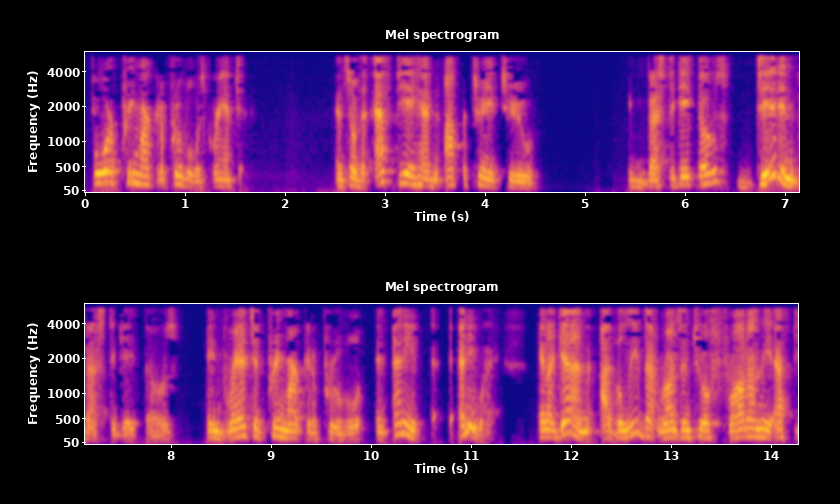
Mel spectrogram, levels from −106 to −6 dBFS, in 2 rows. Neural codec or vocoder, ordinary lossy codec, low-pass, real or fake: autoencoder, 48 kHz, 32 numbers a frame, DAC-VAE, trained on Japanese speech; MP3, 24 kbps; 5.4 kHz; fake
